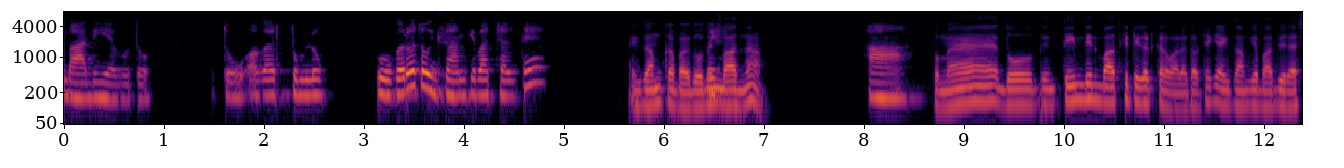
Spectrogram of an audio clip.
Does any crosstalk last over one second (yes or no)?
no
